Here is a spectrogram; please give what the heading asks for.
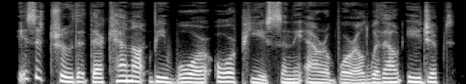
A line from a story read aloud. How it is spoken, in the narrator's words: I asked Sadat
